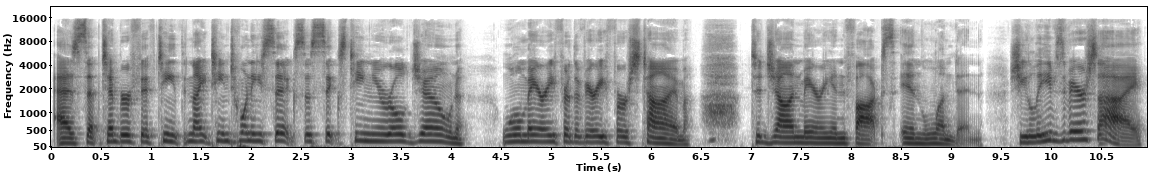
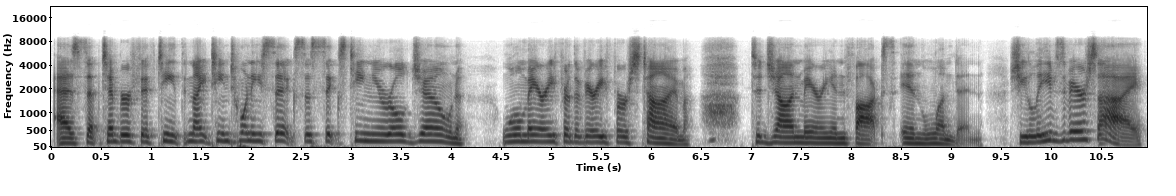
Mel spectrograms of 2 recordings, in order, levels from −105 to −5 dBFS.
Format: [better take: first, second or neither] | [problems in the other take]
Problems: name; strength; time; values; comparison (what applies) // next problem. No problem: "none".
first | garbled, watery; slightly; nothing above 8 kHz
